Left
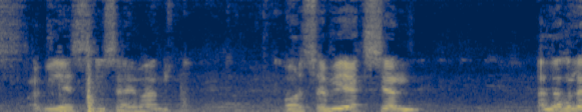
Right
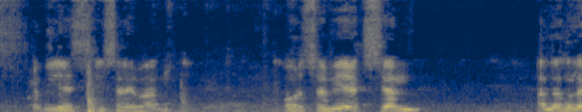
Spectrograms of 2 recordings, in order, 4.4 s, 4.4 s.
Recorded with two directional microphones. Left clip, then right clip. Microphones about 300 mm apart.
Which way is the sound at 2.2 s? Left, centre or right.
Centre.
